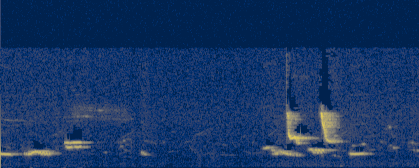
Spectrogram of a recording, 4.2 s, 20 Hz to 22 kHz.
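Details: Recorded in 2017, a Eurasian penduline tit gives short buzzy chirps, pauses for over a second, then a fresh burst of mid-pitched chirps mixed with two high descending whistles; no other sounds.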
